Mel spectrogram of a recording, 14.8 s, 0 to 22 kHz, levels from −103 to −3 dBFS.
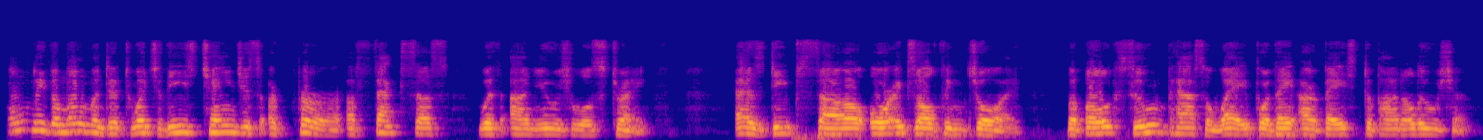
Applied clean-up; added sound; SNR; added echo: neural mask model DeepFilterNet 3.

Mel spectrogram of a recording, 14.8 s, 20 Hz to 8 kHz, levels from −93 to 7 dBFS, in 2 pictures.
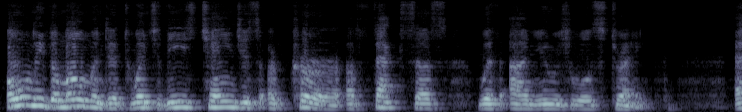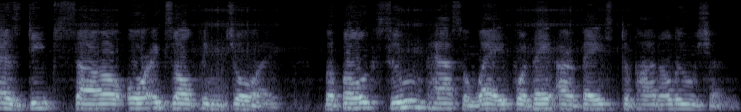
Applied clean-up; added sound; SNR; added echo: neural separator model SepFormer DNS4.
